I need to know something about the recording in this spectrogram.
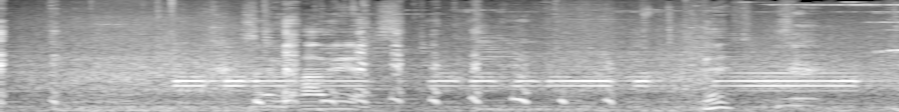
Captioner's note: laughs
